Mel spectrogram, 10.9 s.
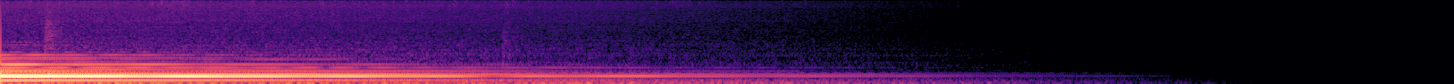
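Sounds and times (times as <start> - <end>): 
guitar playing A minor pentatonic scale: 0.0 - 2.4.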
